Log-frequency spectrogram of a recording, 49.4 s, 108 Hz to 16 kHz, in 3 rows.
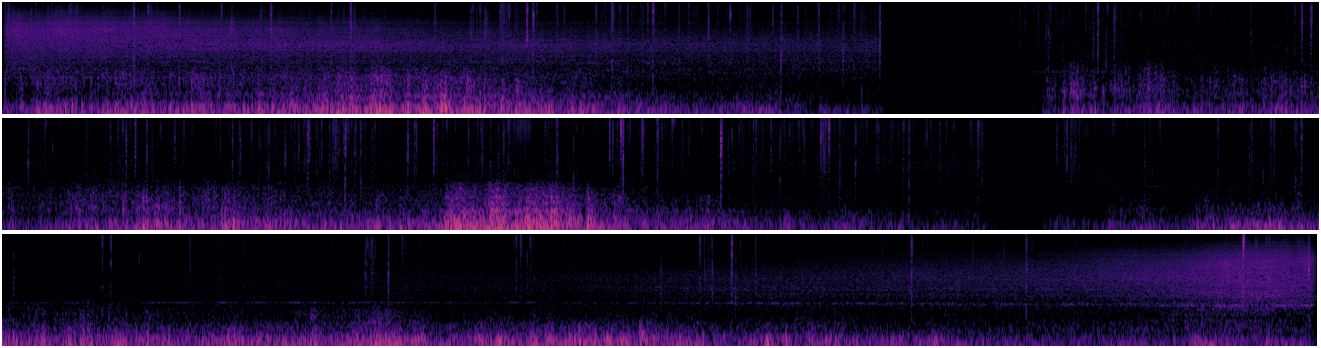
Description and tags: Thunder storm recorded in German truck stop
Sorry for vehicle sounds, camping near Autobahn.
Recorded with Tascam DR05.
